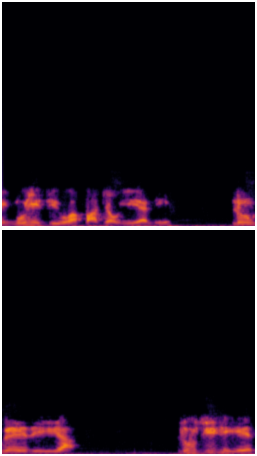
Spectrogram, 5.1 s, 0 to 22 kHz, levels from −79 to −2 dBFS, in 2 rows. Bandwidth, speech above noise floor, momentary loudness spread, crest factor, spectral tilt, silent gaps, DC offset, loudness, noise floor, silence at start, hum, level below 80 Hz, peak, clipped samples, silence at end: 6 kHz; 25 dB; 10 LU; 18 dB; -6 dB/octave; none; under 0.1%; -25 LUFS; -51 dBFS; 0 s; none; -50 dBFS; -10 dBFS; under 0.1%; 0 s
